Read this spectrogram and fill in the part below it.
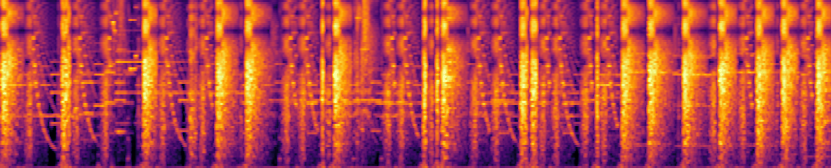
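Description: Rapid electronic laser shots fire over and over.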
